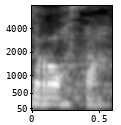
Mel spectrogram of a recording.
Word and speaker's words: Rosa: She introduced another alter ego, Rosa, pronounced with an exaggerated R, to commemorate her December 2010 appearance on Lopez Tonight. She is Nikki. Who is that? Her name is Rosa.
